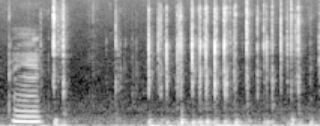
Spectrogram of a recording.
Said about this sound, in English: It's an interesting podcast to listen to someone type.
